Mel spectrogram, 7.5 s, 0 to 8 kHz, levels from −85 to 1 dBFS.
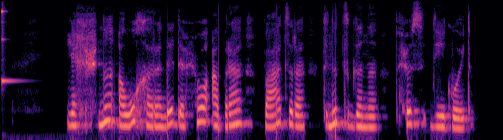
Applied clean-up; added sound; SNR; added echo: none; Marimba, xylophone; 12 dB; none.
